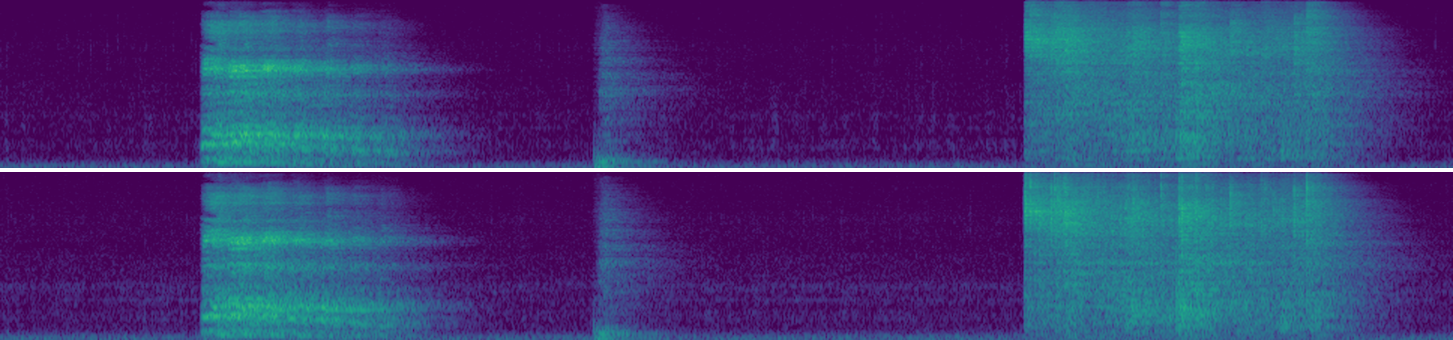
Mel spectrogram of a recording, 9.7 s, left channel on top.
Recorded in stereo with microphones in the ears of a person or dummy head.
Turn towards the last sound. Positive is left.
turn(degrees=-25)  # may be behind; listen again after turning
